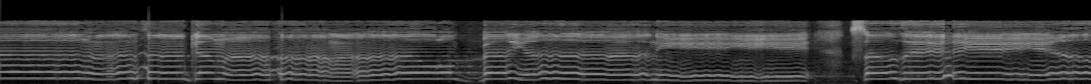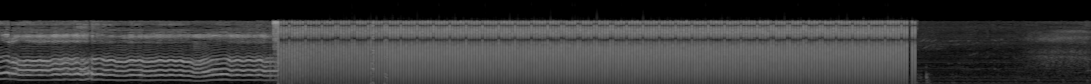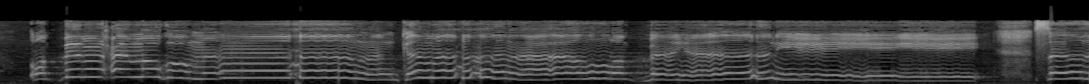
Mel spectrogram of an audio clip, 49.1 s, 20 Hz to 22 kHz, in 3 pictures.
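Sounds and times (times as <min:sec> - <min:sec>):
man chanting into a microphone: 0:00.0 - 0:20.5, 0:33.2 - 0:47.5, 0:48.2 - 0:49.0
loud static hiss: 0:02.8 - 0:49.0.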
